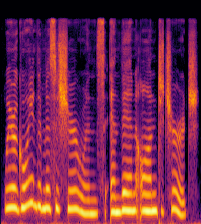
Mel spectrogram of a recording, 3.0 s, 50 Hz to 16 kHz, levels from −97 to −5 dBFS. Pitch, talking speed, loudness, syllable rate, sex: 280 Hz, 220 wpm, -14 LUFS, 4.6 syllables/s, female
